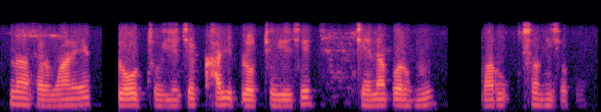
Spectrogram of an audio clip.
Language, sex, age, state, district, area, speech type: Gujarati, male, 18-30, Gujarat, Ahmedabad, rural, conversation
